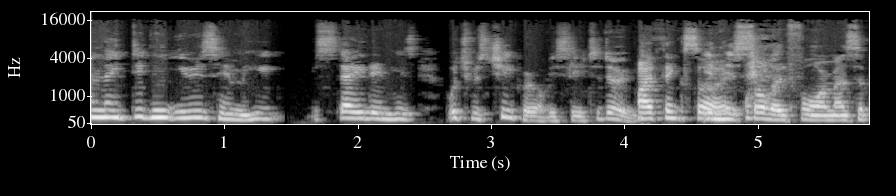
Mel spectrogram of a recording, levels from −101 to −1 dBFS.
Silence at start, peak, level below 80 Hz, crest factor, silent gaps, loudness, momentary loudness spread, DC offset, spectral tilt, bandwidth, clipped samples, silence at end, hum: 0 s; -2 dBFS; -70 dBFS; 16 dB; none; -18 LUFS; 12 LU; under 0.1%; -5 dB/octave; 15.5 kHz; under 0.1%; 0 s; none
